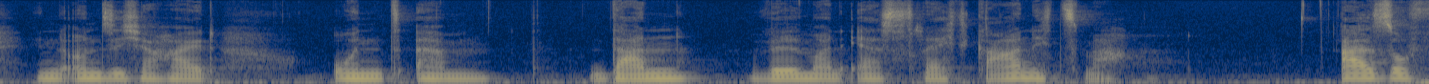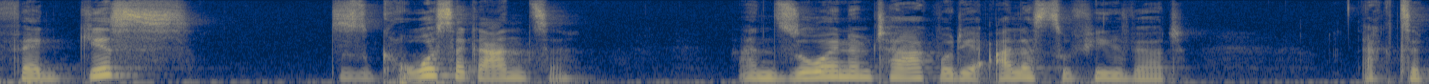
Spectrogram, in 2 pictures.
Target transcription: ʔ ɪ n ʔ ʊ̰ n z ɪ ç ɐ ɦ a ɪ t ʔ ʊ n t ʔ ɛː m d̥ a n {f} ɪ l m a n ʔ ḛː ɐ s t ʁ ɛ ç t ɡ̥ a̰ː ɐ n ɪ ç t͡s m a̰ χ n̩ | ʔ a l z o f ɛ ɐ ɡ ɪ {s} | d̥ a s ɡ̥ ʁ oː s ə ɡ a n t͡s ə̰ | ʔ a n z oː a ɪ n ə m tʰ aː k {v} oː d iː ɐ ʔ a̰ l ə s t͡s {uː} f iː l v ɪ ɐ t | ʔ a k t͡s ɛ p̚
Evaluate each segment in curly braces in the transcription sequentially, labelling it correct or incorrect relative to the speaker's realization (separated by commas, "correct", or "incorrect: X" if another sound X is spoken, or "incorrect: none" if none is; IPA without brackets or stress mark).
incorrect: v, correct, correct, incorrect: u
